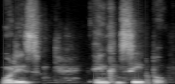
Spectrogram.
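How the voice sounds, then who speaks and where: A stonewalling company manager acted by a man testifies in a courtroom drama. His voice sits fairly low, and he answers in a guarded, defensive and evasive way. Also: a little slow, creaky, darkish tone, breathy edge, full character voice. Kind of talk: scripted courtroom drama table read.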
